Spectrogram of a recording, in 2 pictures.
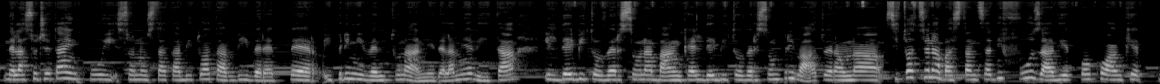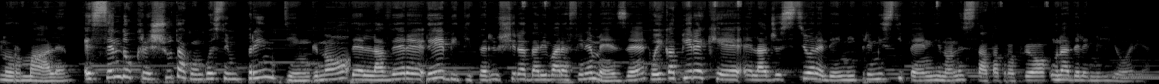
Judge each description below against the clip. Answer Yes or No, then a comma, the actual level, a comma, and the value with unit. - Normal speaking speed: No, fast, 180 wpm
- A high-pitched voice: Yes, high, 215 Hz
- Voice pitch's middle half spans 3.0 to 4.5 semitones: Yes, average, 3.8 semitones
